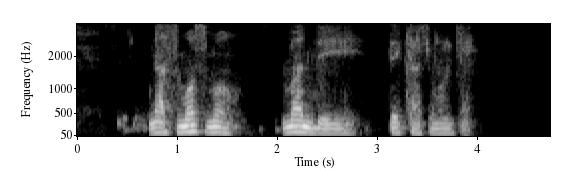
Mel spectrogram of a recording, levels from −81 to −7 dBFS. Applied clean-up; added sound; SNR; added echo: neural mask model Resemble Enhance denoiser.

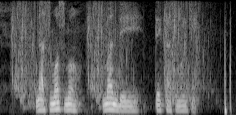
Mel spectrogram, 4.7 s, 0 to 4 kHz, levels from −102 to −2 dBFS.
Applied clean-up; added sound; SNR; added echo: none; Splash, splatter; 17 dB; none.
